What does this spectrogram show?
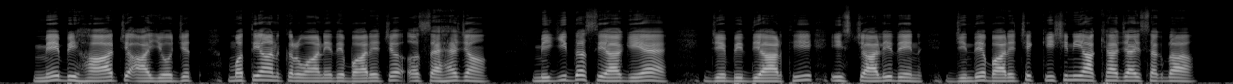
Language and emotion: Dogri, fearful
